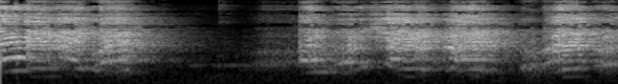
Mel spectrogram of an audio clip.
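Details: Angry pet Moluccan cockatoo talking and cursing, with loud grating squawks and speech-like chatter in three bursts, the second and third close together.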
